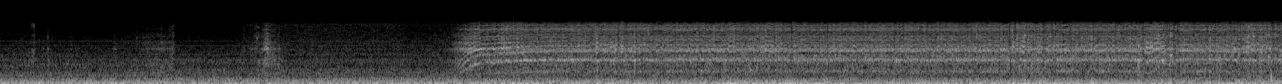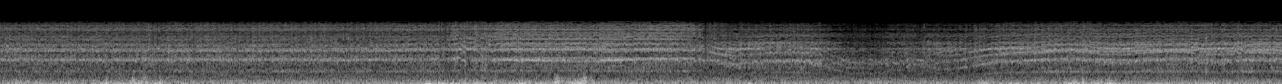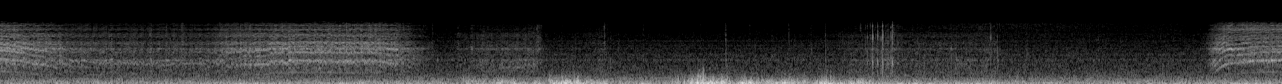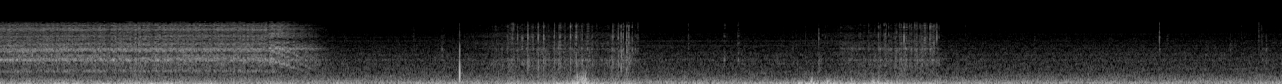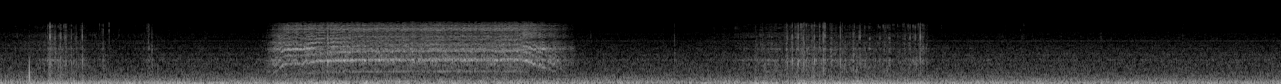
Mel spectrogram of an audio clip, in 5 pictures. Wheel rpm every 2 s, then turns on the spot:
10, 0, 90, 160, 160, 160, 160, 160, 160, 160, 90, 130, 150, 60, 90, 20, 0, 20, 20, 150, 100, 10, 10, 20, 0, 10, 10, 140, 50, 20, 10, 0.
30-32 34-36 42-48 58-62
